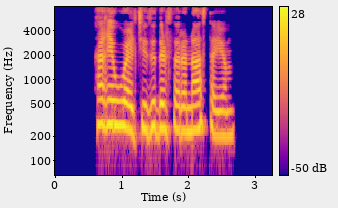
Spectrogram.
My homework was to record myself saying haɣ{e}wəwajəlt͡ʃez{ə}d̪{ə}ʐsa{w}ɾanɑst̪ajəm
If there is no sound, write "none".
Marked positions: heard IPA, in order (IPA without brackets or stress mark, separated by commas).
e, ə, ə, none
